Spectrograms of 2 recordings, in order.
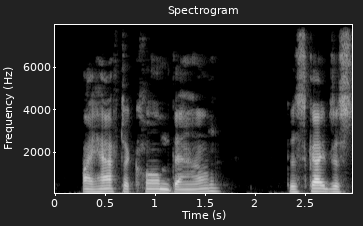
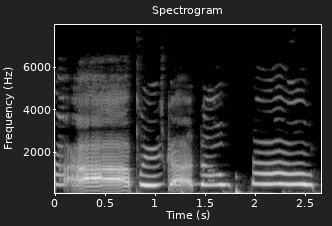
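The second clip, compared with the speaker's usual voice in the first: mock terrified pleading; 3 dB louder, much slower than usual. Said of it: "It's like".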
